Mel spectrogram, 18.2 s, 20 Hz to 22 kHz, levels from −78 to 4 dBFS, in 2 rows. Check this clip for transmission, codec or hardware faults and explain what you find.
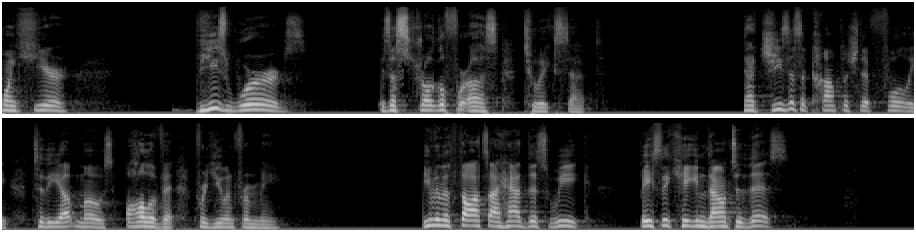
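There's one hardware fault here: mains hum running under the speech from start to finish. It's a steady low 50 Hz tone, sitting roughly 25 dB below the speech. That points to a ground loop or a nearby transformer bleeding the power line into the signal path.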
